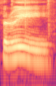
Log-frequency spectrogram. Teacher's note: 자, 점이 있으면 꼬리가 길게 발음하라고 그랬죠. th는 혀가 앞으로 살짝 나온다고 했어요. 쌍디귿이나 쌍시옷 발음이 난다 이렇게 이해해 주시면 돼요.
